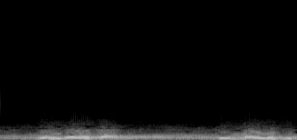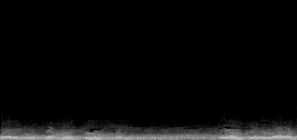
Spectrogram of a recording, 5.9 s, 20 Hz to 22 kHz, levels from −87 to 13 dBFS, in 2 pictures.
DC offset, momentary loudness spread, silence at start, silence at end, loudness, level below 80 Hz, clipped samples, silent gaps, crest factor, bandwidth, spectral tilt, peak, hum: under 0.1%; 13 LU; 0 s; 0 s; -20 LUFS; -60 dBFS; under 0.1%; none; 14 dB; 2.5 kHz; -13.5 dB/octave; -8 dBFS; none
